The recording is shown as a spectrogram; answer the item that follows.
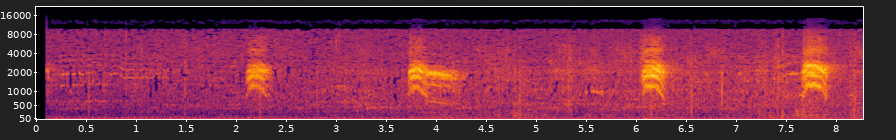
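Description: A crow cawing four times, one short call every couple of seconds, over a steady low background hiss.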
